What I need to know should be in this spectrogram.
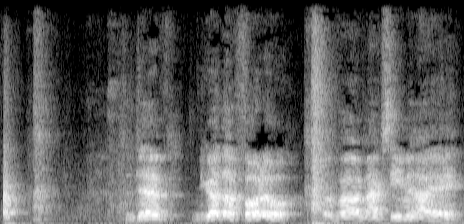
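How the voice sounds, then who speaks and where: A man's voice: mid-range voice, slow pace, bright, forceful tone. Young man telling a rambling story. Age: young adult. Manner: swearing storyteller, acts out quotes. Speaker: podcast co-host. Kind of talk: casual chat. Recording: echoey room, far mic, faint noise.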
